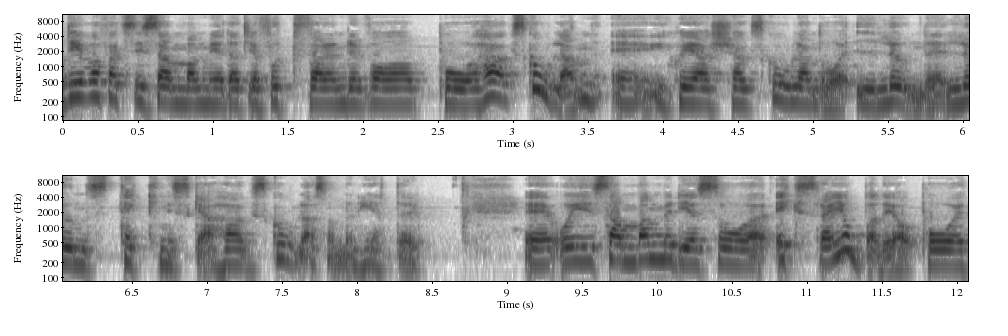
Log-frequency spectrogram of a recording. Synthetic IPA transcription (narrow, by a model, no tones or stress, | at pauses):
d̪ɛvaɾfak̚t̪ɪ̥st̪ɪsamːband̪meːd̪at̪jɑːɡfʊʈːfɑːɾand̪əvapʰɔɦøːɡskuːlanɪ̰nɧɛjøːʂhøːɡskuːland̪ɔ̰ɪlɵnd̪lɵnd̪st̪ʰɛknɪska̰ɦøːɡskuːla̰sɔ̰md̪ɛnɦeːt̪ə̰ɾ | ʔɔɪsamːband̪mɛd̪ɛsɔɛkst̪ɾajɔbːad̪əjɑ̰ːɡpʰɔɛ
